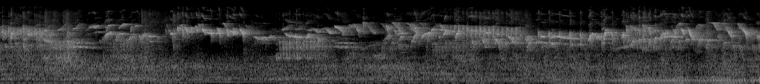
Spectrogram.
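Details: A 2024 red-black intensive canary cock, split for mosaic, delivers a sustained, dense song of fast buzzy rolls and sharp tweets. A short pause comes near the start before steady rapid trilling resumes to the end.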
